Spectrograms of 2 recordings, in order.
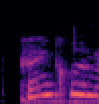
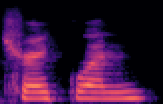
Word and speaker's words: Traquin: You step inside, you see a couple of was it Tranquin or Traquin? Let me just take a look here. Traquin. Traquin. I think is how it's spelled.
